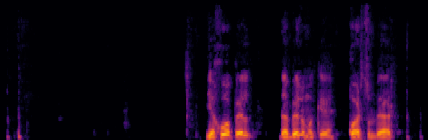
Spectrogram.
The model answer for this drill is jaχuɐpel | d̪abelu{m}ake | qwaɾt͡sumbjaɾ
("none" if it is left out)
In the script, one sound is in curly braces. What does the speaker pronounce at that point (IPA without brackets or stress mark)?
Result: m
